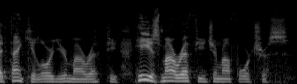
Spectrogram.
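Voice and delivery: low, hushed thanks to God; quiet personal prayer. Acted. Believer praying in a corner before service, quiet prayer. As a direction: pray it privately under the breath.

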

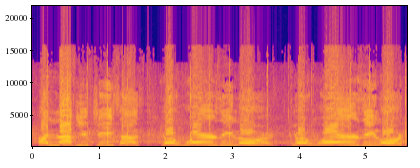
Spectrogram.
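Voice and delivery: shouted high and loud, full voice; loudest praise shout. Real, not acted. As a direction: cry out praise to the Lord at full power. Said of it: "we're gonna speak in our loudest voice and tell God how good He is".

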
